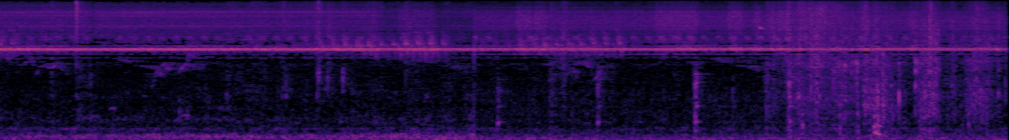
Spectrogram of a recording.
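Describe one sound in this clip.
Leaves rustle as branches are pulled.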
